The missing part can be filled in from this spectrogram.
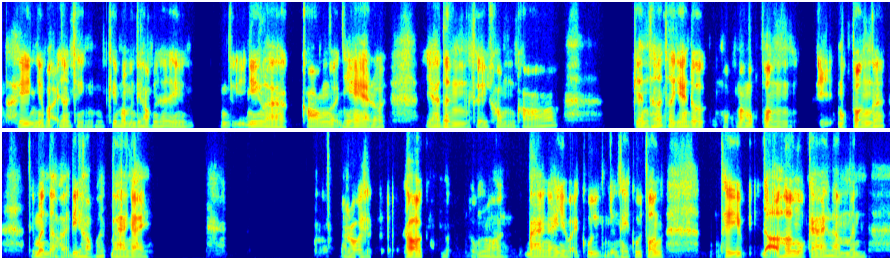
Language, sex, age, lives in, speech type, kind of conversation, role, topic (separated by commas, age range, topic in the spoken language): Vietnamese, male, 35-39, Vietnam, conversation, podcast, guest, Làm sao bạn cân bằng việc học với công việc và gia đình?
